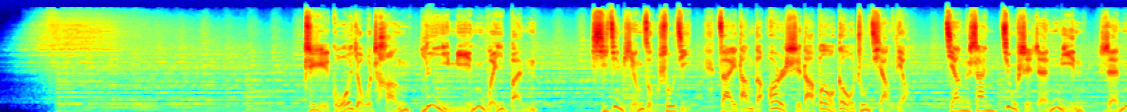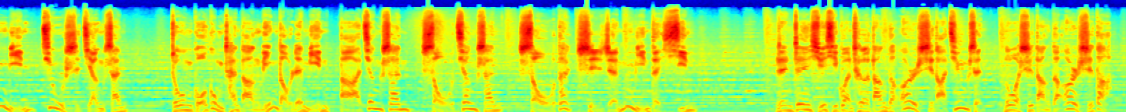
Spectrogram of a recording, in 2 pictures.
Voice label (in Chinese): 汇报片司法为民大气力度激昂, 男配音, 青年（18-35）, 普通话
